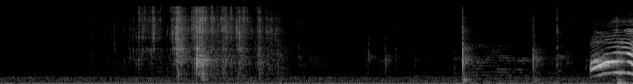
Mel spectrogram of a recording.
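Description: Foil trading-card pack wrapper crinkling and tearing open for about a second and a half, followed by a few light taps near the end.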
